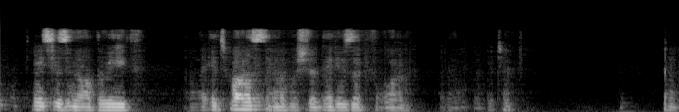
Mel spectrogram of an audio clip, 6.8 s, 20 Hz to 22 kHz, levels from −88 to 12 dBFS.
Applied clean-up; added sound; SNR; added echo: neural mask model DeepFilterNet 3.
